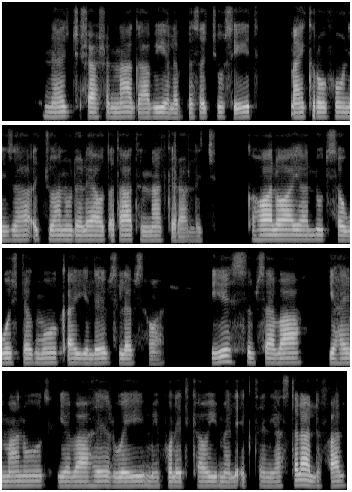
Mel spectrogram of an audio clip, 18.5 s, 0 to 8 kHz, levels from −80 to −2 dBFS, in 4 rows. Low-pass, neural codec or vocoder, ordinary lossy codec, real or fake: 7.2 kHz; codec, 16 kHz in and 24 kHz out, 1 kbps, XY-Tokenizer; Opus, 32 kbps; fake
